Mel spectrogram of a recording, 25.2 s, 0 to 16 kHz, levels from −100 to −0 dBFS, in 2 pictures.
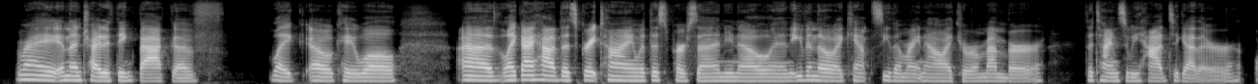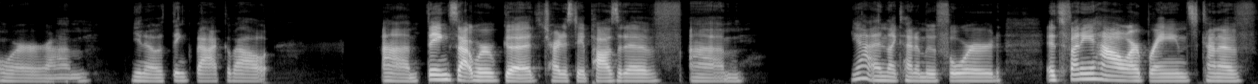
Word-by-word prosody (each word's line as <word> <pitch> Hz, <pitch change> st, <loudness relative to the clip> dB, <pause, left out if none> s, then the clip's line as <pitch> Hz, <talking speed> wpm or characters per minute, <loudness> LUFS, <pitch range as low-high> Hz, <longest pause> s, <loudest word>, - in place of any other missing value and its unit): Right, 200 Hz, -4 st, +2 dB
and 185 Hz, +2 st, +2 dB
then 185 Hz, -1 st, +3 dB
try 175 Hz, -2 st, +3 dB
to 165 Hz, -, +3 dB
think 175 Hz, 0 st, -2 dB
back 145 Hz, 0 st, +4 dB
of, 145 Hz, +2 st, -3 dB, 0.7 s
like, 165 Hz, -5 st, -3 dB
oh, 170 Hz, -1 st, +2 dB
okay, 165 Hz, -1 st, -3 dB
well, 155 Hz, 0 st, +1 dB, 0.6 s
uh, 185 Hz, -2 st, +6 dB
like, 190 Hz, +3 st, +3 dB
I 200 Hz, 0 st, +9 dB
had 195 Hz, -2 st, +5 dB
this 180 Hz, -1 st, -1 dB
great 190 Hz, -2 st, +3 dB
time 180 Hz, -2 st, +1 dB
with 170 Hz, 0 st, -3 dB
this 180 Hz, -1 st, -2 dB
person, 160 Hz, -1 st, -2 dB
you 165 Hz, 0 st, -3 dB
know, 155 Hz, 0 st, -1 dB
and 160 Hz, 0 st, -5 dB
even 185 Hz, +2 st, -2 dB
though 170 Hz, -1 st, +2 dB
I 160 Hz, -1 st, -1 dB
can't 165 Hz, 0 st, -7 dB
see 185 Hz, -, -7 dB
them 160 Hz, -2 st, -6 dB
right 155 Hz, -2 st, -4 dB
now, 150 Hz, -1 st, -3 dB
I 150 Hz, 0 st, -2 dB
can 150 Hz, 0 st, -8 dB
remember 150 Hz, +1 st, -3 dB, 0.4 s
the 180 Hz, -, -5 dB
times 170 Hz, -2 st, -1 dB
that 165 Hz, -, -7 dB
we 155 Hz, -, -5 dB
had 155 Hz, 0 st, 0 dB
together 155 Hz, +1 st, -6 dB
or, 145 Hz, -3 st, -8 dB
um, 145 Hz, +3 st, -11 dB, 0.4 s
you 170 Hz, -1 st, -6 dB
know, 145 Hz, -2 st, -5 dB
think 165 Hz, +1 st, -7 dB
back 150 Hz, -1 st, -2 dB
about 150 Hz, -2 st, -4 dB, 1.1 s
um, 145 Hz, +2 st, -2 dB
things 215 Hz, 0 st, +5 dB
that 195 Hz, -, +6 dB
were 170 Hz, -1 st, +1 dB
good, 145 Hz, -2 st, +4 dB
try 160 Hz, -3 st, 0 dB
to 150 Hz, -, -3 dB
stay 145 Hz, 0 st, -4 dB
positive, 155 Hz, +1 st, -1 dB, 0.3 s
um 150 Hz, 0 st, -6 dB, 1.1 s
Yeah, 260 Hz, +3 st, -3 dB
and, 180 Hz, -1 st, -1 dB
like, 165 Hz, -2 st, -3 dB
kinda 165 Hz, -2 st, -3 dB
move 155 Hz, -1 st, -5 dB
forward. 160 Hz, 0 st, -2 dB, 0.4 s
It's 195 Hz, 0 st, -2 dB
funny 230 Hz, +2 st, +3 dB
how 195 Hz, -6 st, +6 dB
our 165 Hz, 0 st, +5 dB
brains 160 Hz, 0 st, -2 dB
kind 165 Hz, -2 st, -3 dB
of 155 Hz, 0 st, 0 dB
160 Hz, 170 wpm, -23 LUFS, 155-175 Hz, 1.1 s, I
